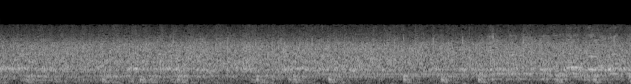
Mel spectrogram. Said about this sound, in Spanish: Sí, se retira Movilla y entra Rodri. Movilla, que sale ovacionado de la Rosaleda, ¿eh? Lo quieren con locura, escúchenlo.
